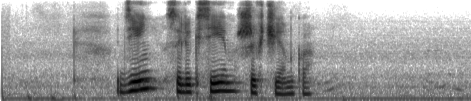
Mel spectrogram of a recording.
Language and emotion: Russian, neutral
